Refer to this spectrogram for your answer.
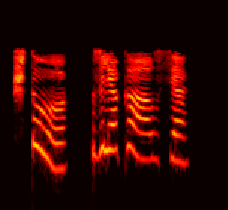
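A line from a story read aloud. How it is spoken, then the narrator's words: Laughing. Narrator (Russian): Тетя Одарка тоже засмеялась и сказала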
